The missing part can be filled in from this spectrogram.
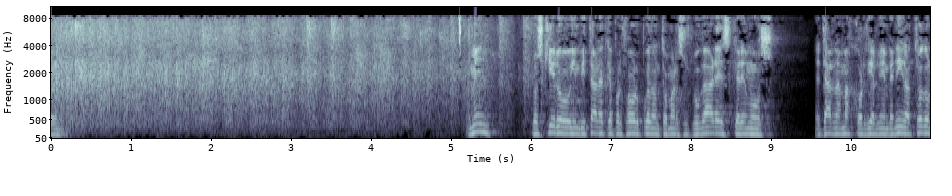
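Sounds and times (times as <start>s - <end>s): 
congregation applauding at a church worship service: 0.0s - 6.7s
speech: 5.2s - 10.9s.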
